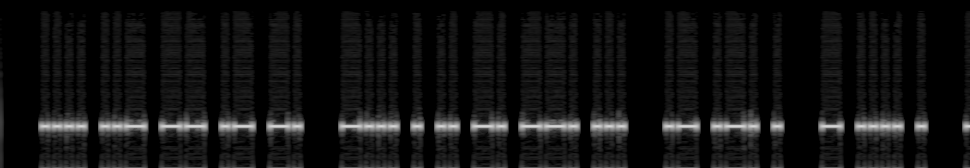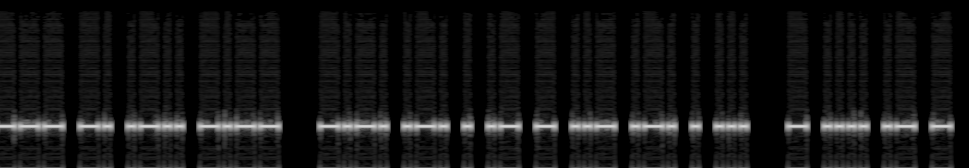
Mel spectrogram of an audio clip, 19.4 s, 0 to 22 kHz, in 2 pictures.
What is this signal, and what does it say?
Morse code, heard as a keyed tone, about 20 wpm, 1000 Hz. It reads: HUMAN BEINGS ARE THE ONLY CREATURES THAT
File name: qotdfiles / 20wpm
